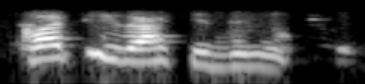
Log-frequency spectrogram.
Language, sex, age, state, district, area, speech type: Nepali, female, 18-30, West Bengal, Alipurduar, urban, conversation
